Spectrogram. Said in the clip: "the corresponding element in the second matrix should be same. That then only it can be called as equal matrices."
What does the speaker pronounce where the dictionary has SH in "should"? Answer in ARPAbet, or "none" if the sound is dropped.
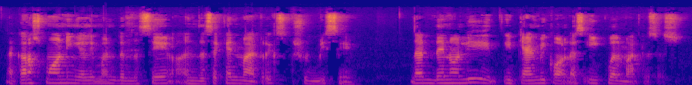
SH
